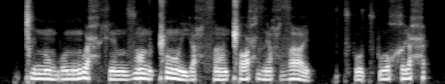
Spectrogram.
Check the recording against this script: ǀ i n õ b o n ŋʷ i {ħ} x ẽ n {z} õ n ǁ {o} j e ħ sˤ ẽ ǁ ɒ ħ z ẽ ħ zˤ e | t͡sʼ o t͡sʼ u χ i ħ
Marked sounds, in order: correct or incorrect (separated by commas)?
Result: correct, incorrect, incorrect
